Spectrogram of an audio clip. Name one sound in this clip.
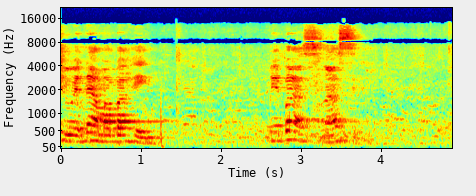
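A crowd of men sing together loudly nearby.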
